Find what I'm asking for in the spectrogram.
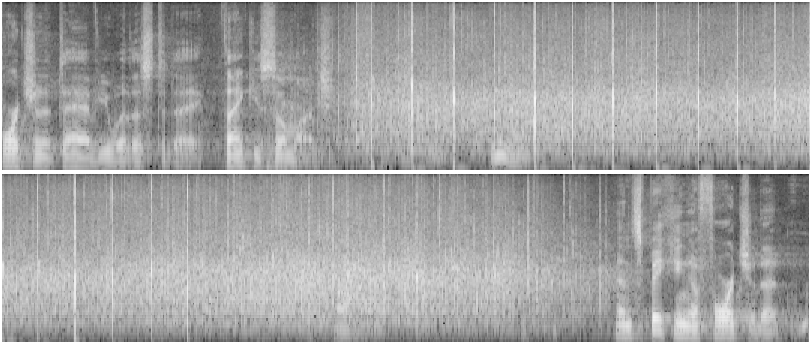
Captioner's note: applause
